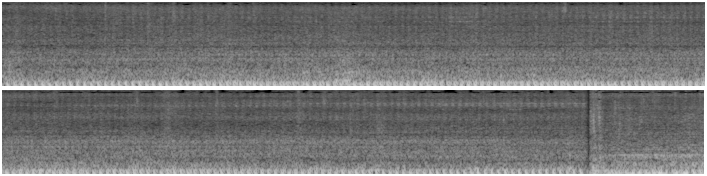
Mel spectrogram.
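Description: Small engine of a mortar mixer running steadily under load as it turns a batch of water and stucco cement, with a brief dip just before the end.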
